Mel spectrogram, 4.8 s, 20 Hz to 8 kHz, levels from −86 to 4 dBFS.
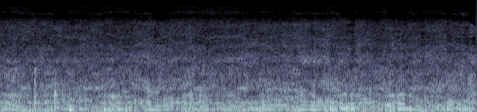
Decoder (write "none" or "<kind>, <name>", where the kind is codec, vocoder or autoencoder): codec, SNAC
